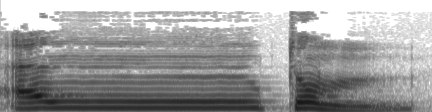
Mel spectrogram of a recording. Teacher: نون ساکن قبل از حرف تی دو نقطه قرار گرفته اخفا میشه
